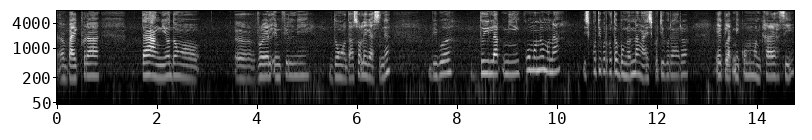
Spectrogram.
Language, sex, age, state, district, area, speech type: Bodo, female, 30-45, Assam, Goalpara, rural, spontaneous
